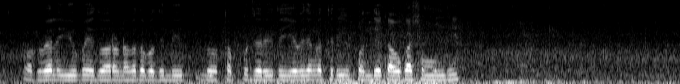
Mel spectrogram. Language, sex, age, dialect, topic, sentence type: Telugu, male, 25-30, Southern, banking, question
